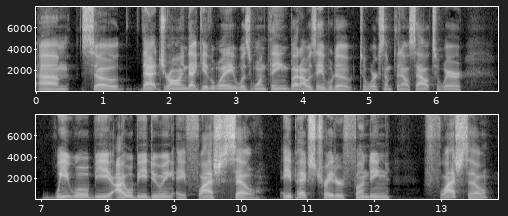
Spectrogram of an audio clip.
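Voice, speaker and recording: Man, mid-pitched, clear smooth tone, casual group host, unscripted giveaway and sale announcement, informal halting phrasing. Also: steady tone. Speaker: host of an online trading group.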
